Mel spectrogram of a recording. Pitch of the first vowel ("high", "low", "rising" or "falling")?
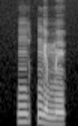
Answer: high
